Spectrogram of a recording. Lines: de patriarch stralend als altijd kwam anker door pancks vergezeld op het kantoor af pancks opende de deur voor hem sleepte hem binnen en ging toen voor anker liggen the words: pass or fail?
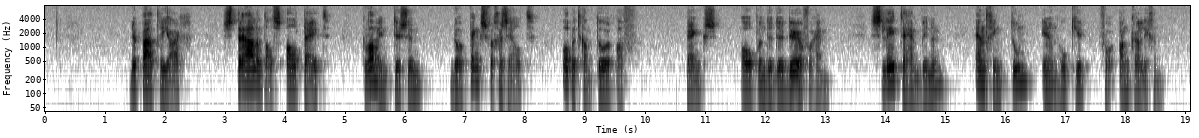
fail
